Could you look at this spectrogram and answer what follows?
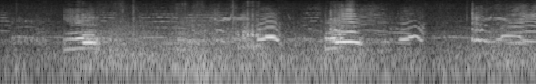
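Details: Cranes (koonj) enjoying themselves in fields call back and forth in a run of about five harsh, ringing honks, some rising and trumpet-like, coming at uneven gaps over faint hiss.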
